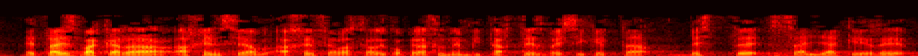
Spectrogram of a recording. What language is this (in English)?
Basque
